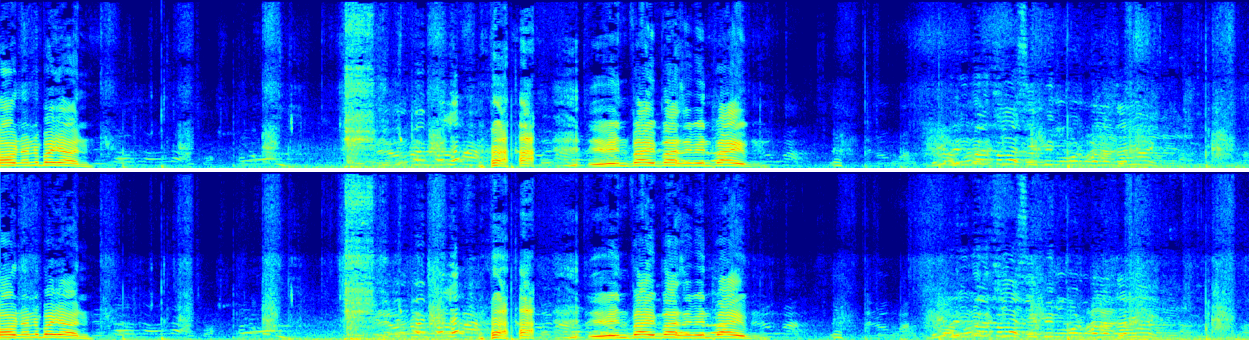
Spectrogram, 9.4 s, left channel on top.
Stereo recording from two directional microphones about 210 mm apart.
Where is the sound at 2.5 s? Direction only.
60° right (ahead or behind).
